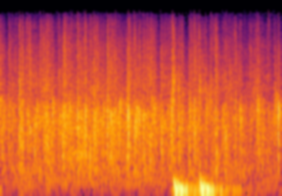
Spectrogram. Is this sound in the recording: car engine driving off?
no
